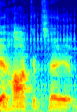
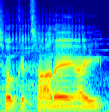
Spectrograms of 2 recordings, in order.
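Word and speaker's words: Hocotate: I always say Hokate, but apparently it's Hokotate.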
